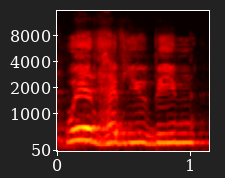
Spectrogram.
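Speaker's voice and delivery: imitated royal accent, high in pitch; Queen accent. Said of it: "That's my Queen accent".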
